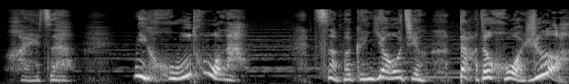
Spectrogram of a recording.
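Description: A woman voicing a grief-stricken old grandfather who speaks in a hushed, broken way. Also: sits high, sing-song, takes it slowly, soft background music, full character voice. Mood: grieving.

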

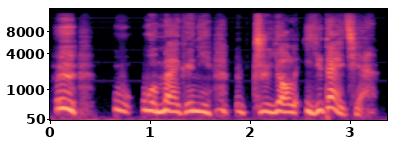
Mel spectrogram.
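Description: A greedy old landlord with a short temper bellows and grunts through a children's tale, as a woman storyteller puts him on. His voice sits fairly high and sounds husky and worn, recorded close and dry with faint music underneath. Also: lively intonation, slow, a bit bright, dry recording, distant mic, exaggerated voice. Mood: dismayed. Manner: grunts "uh" before lines, blustering. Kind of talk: storybook character voice.

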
